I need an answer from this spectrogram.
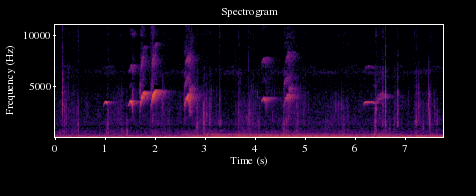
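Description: Small birds chirping: short, high chirps, a quick run of them about two seconds in and more scattered later. A low steady hum comes in about three seconds in.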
